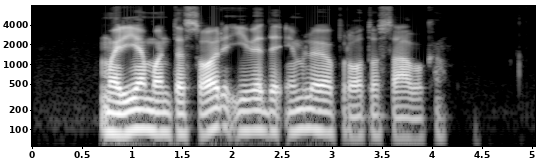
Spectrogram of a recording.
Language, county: Lithuanian, Kaunas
